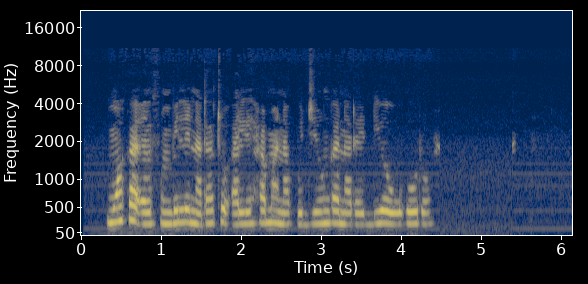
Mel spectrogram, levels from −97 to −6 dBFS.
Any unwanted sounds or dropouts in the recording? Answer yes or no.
no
